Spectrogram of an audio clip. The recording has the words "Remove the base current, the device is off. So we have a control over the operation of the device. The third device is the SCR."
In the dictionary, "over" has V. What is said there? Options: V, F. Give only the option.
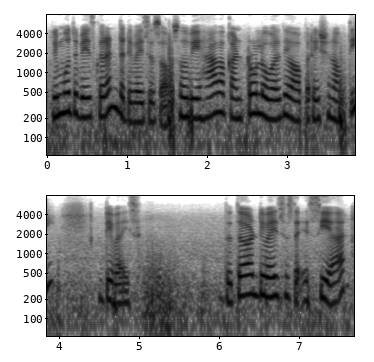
V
